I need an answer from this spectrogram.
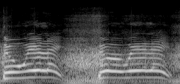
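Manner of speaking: high-pitched call to a rider. Real, not acted. Vlogger urging motorcyclist to do a wheelie, calling out. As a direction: holler it up at a passerby.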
